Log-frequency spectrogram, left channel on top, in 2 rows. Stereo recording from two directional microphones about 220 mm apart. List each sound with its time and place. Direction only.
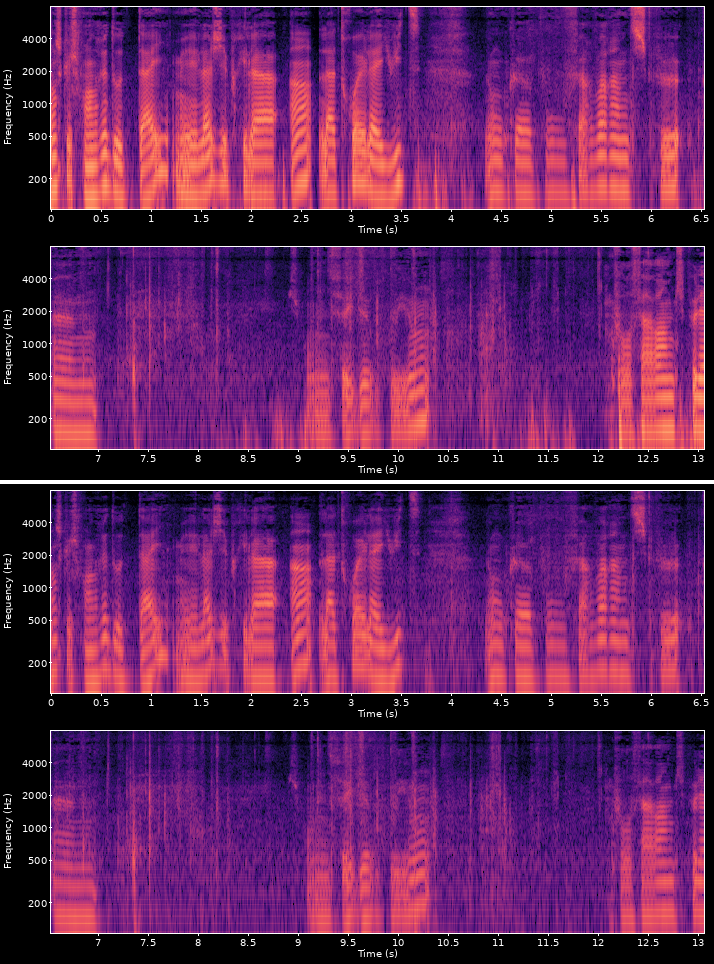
0.0 s speech: 45° left (ahead or behind)
9.6 s speech: 45° left (ahead or behind)
12.1 s speech: 50° left (ahead or behind)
